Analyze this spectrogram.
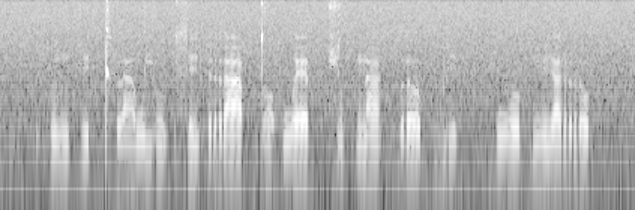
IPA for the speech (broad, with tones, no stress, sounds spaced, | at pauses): ʔ ɯ˨˩ ŋ k i˨˩ t̚ kʰ l a˩˦ w j u˨˩ ʔ s i˥˩ ʔ r aː˦˥ p̚ d ɔ˨˩ ʔ w ɛː˥˩ p̚ t͡ɕ u˥˩ k̚ n aː˨˩ k̚ r ɤː˥˩ p̚ b i˦˥ t̚ | w o˨˩ k̚ n i˩˦ a̯ r o˦˥ k̚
